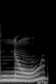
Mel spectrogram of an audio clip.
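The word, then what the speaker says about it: know: held number 19 is no that is k-n-o-w it becomes new that is k-n-e-w remember in both no and new k is silent number 20 is lay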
